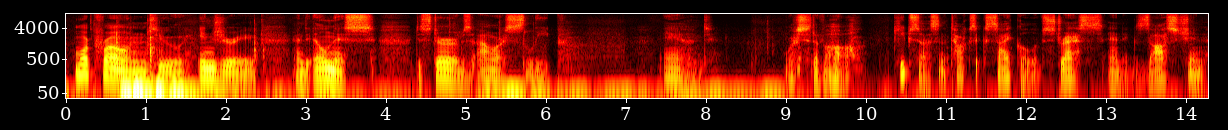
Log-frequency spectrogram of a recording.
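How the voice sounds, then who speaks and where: A man playing a stern, pompous office boss in an ASMR roleplay, speaking formally and deliberately with theatrical pauses. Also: fairly low pitch, vocal fry, slightly rough, full character voice. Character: stern, pompous male office boss, mock-solemn, paternal. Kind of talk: scripted ASMR roleplay monologue.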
